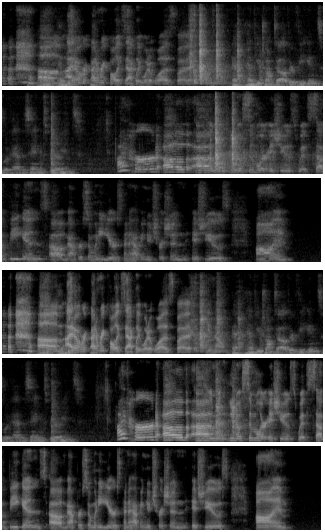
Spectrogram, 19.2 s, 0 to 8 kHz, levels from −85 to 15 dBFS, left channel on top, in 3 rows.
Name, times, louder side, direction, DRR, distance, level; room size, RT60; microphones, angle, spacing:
voice 1, 0.0-3.8 4.1-4.5 8.7-18.5, right 6 dB, 85° right, 8 dB, 0.4 m, -33 dB
voice 2, 0.7-1.4 1.8-1.9 4.6-8.0, left 1 dB, 15° left, 0 dB, 0.6 m, -39 dB
sound 1, 3.6-5.7 6.2-6.3 6.7-6.8 7.2-8.2 8.7-8.8 9.2-9.3 10.5-13.9, left 7 dB, 75° left, 0.4 m, -37 dB
3.3 x 2.1 x 2.4 m, 0.40 s
head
